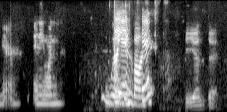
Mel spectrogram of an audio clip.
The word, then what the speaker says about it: diente: Diente. Diente, perfect. Perfect. So yeah, the important thing to know here is like, it's not going to be like English where we kind of merge vowels together.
